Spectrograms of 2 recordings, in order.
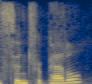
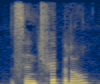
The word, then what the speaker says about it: centripetal: centripedal and the centrifugal the proper pronunciation of those words if you're scientific is centripetal and centrifugal but for the sake of U hearing I'm going to distinctly pronounce them centripedal and centrifugal so bear with me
